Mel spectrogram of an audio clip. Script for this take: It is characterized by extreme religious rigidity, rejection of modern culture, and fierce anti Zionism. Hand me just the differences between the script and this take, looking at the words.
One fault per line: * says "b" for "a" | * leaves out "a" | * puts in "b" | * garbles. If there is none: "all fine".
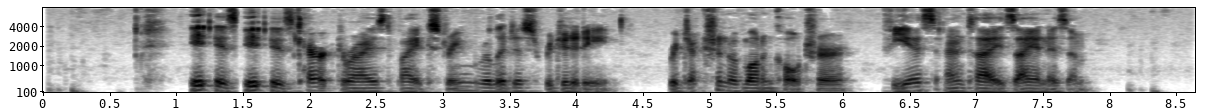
* puts in "it is"
* leaves out "and"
